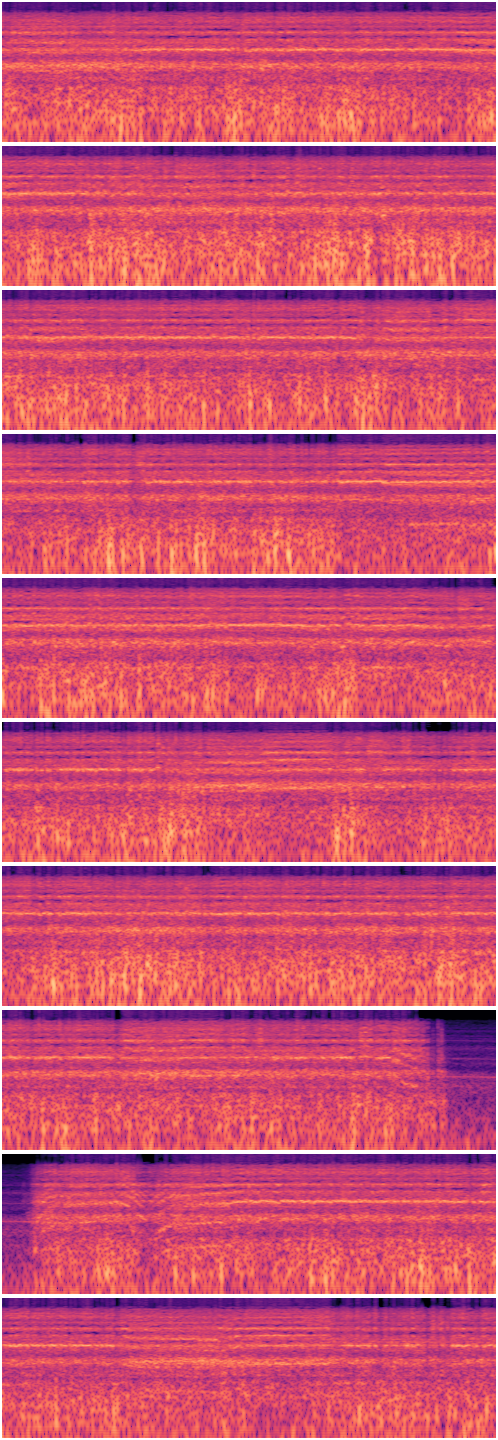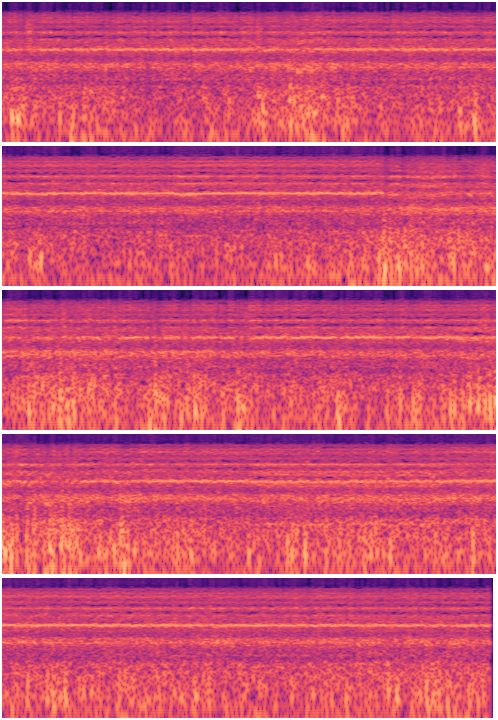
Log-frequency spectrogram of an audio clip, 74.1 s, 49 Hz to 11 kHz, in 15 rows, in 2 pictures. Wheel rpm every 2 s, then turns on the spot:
230, 240, 230, 220, 230, 230, 230, 230, 230, 220, 210, 220, 230, 220, 230, 230, 230, 230, 230, 130, 150, 230, 230, 220, 230, 230, 230, 230, 230, 230, 230, 230, 220, 230, 220, 240, 230.
none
